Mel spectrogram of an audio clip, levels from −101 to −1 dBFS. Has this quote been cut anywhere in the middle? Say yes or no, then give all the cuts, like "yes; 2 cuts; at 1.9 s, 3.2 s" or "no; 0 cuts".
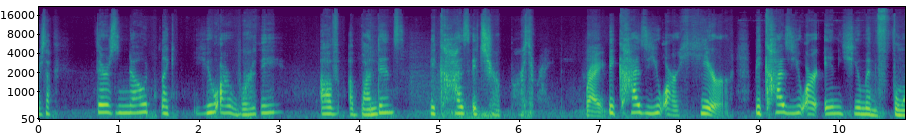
no; 0 cuts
